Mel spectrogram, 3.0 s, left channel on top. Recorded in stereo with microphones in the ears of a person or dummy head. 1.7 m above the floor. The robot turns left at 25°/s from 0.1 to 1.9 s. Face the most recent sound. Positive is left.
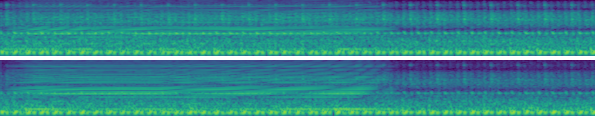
turn(degrees=35)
